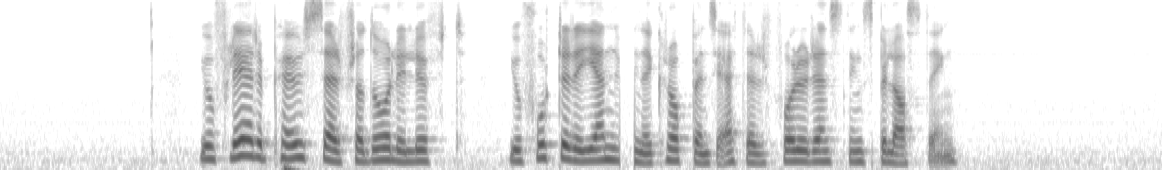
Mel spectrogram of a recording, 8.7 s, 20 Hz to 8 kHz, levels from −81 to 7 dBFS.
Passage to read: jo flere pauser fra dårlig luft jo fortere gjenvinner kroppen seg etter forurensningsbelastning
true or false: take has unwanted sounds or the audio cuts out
true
